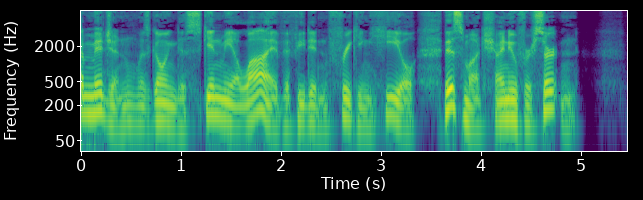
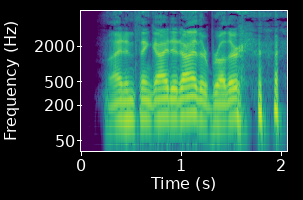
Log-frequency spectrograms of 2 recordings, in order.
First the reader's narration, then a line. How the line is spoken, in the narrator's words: I laughed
